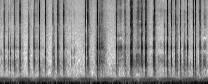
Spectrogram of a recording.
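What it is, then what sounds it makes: Wooden brush. Close-up fingertip-style tapping and scratching on a wooden brush gives a fast, irregular run of short, dry clicks with bright, crisp tops and almost no ring. A few softer scraping swishes fall between the taps, all over a steady low hum.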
